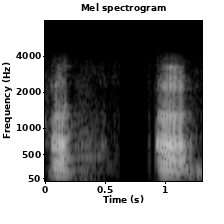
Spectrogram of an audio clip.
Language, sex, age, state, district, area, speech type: Tamil, male, 60+, Tamil Nadu, Perambalur, rural, conversation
